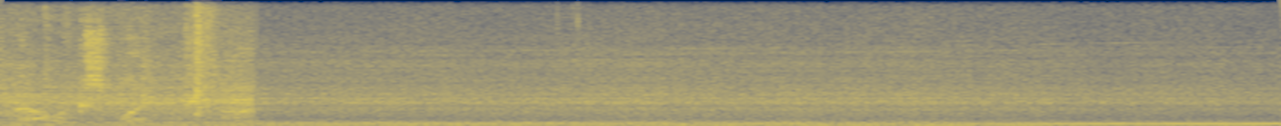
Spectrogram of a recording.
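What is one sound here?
A jet engine roars steadily as an airliner taxis nearby.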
